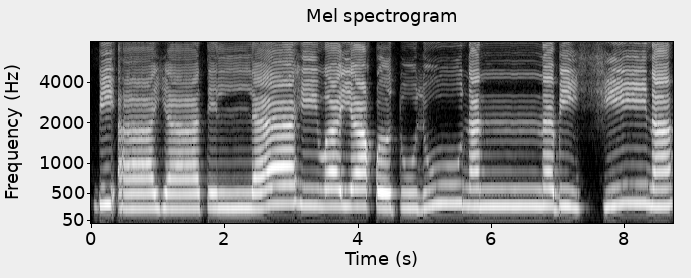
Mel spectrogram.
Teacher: قاف کا قلقلہ اور قاف جو ہے وہ ہیوی بھی ہے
